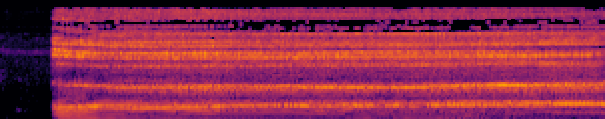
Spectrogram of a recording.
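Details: Deliberate burp challenge after drinking mineral water: one very long, loud, sustained voiced burp with a droning, tonal quality lasting over five seconds; prolonged belch.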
